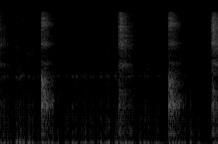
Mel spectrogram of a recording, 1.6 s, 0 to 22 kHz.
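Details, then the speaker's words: RO water purifier with 24V SMPS supply present but the unit not running: after straightening the tank float and moving it by hand, crisp clicks come from the float's micro switch about every half second, showing the float setting is proper. "यह अंदर से आवाज आ रहा है। मतलब ये ball की setting proper है। सेटिंग प्रॉपर होने की वजह से इसकी प्लॉट के माइक्रो स्विच के अंदर से यह आवाज आ रही है।"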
